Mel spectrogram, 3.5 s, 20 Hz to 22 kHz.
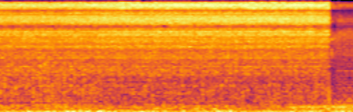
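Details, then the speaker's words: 2004 Chevy box truck V8 fuel injector tested with the fuel repressurized: steady hiss of spray for about three seconds, cutting off cleanly; it opens and sprays, though correct spray is uncertain, unlike number eight, which is stuck. "so that one spraying I'm not sure if it's spraying correct but it is opening and it is spraying"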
